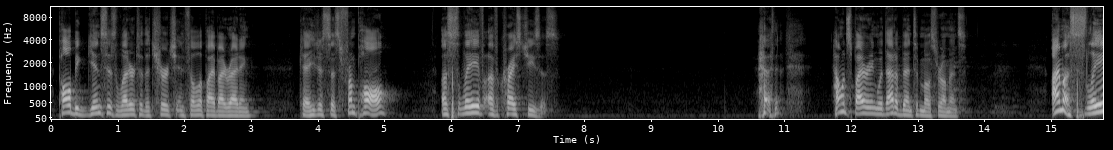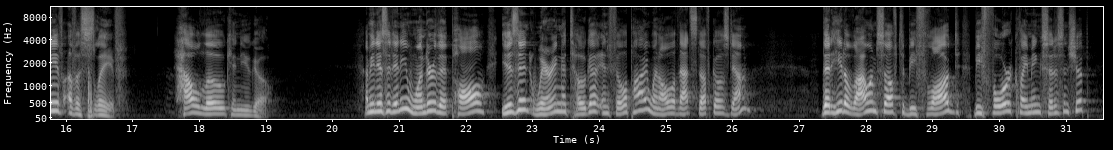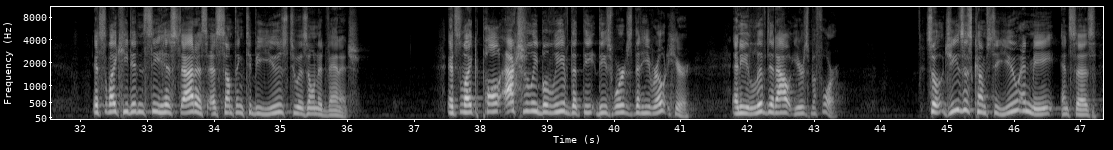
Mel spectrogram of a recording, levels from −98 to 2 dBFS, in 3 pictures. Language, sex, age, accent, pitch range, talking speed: English, male, 50-69, American, 135-215 Hz, 150 wpm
